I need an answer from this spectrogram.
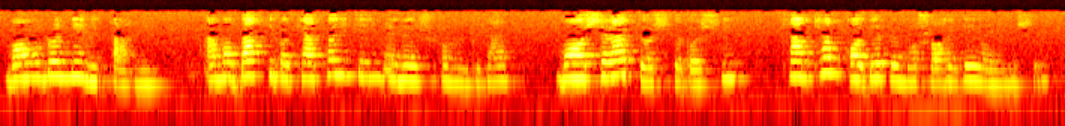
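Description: A woman reading the lines of an earnest woman researcher who angers quickly, in a serious, intense manner, in a dull lo-fi recording. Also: high voice, reverberant, lightly acted.

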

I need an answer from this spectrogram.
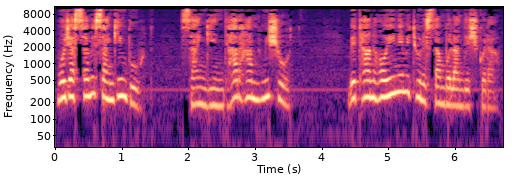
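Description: A woman voicing a poor, bitter middle-aged father who scolds his son, with a husky voice, read as a storybook. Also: on the high side, lively intonation, a little mellow. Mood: uneasy. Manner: gruff, scolding, superstitious. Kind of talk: storybook reading.

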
